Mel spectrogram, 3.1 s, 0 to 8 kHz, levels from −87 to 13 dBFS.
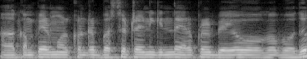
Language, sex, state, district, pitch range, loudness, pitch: Kannada, male, Karnataka, Shimoga, 115-125 Hz, -14 LUFS, 120 Hz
